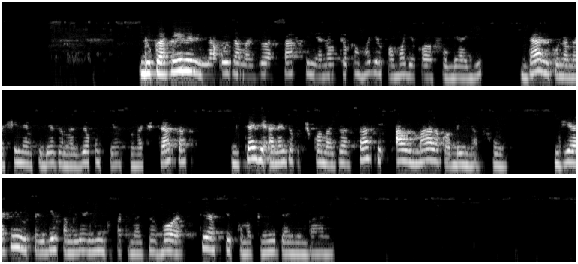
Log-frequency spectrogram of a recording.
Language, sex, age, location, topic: Swahili, female, 18-24, Dar es Salaam, finance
